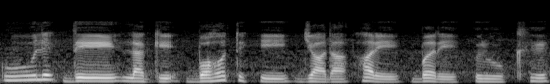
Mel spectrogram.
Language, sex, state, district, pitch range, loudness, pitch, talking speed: Punjabi, male, Punjab, Kapurthala, 130-155 Hz, -17 LUFS, 145 Hz, 100 wpm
